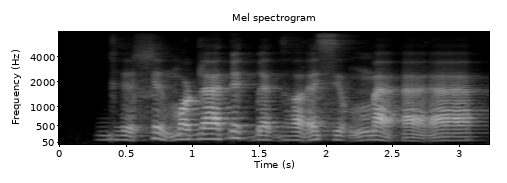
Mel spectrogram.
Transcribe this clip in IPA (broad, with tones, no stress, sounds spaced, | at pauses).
ɡʱ ɪ˧˩ ɬ ɪ˥˩ m ɔ˦ ɖ æ˦ ɗ e˥˩ ɡ͡b ɛ˧˩ ɡʱ ɐ˧˩ ɾ ɛ˦ sʲ ɔ˧˩ ŋ͡m æ˥˩ ʔ æ˧˩ ɾ æ˦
